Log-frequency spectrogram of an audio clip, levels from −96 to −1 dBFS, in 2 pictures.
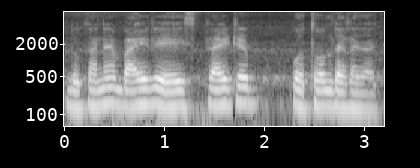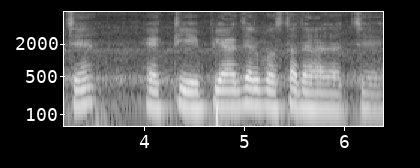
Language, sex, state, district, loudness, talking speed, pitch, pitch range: Bengali, male, Assam, Hailakandi, -16 LUFS, 105 wpm, 140 Hz, 130-150 Hz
